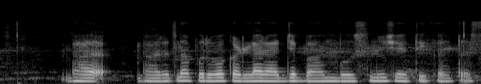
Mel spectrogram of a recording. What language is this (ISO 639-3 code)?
mar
